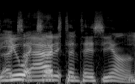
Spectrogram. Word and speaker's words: XXXTentacion: Yeah, I'm pretty sure it's XXXTentacion.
